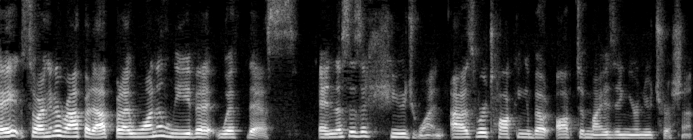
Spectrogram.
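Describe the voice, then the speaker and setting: A woman's medium-pitched voice in a Canadian accent, fairly quick with hardly any pauses and ordinary pitch variation. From Canada. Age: 40s. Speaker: health and fat loss coach. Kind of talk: live webinar training. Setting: Facebook livestream. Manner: animated.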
